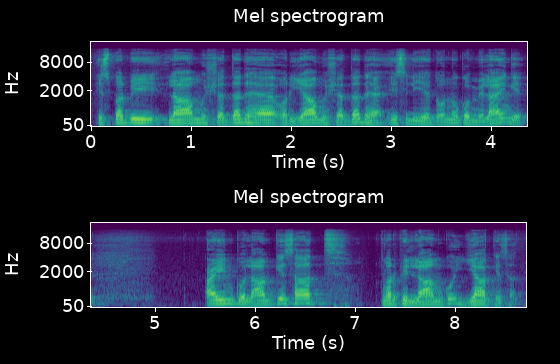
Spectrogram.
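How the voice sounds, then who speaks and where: A man with a Pakistani Urdu accent, his voice sitting a little high for a man, teaches Quran recitation for beginners. He rattles through rules for each letter, then stretches every word out in careful, slow recitation. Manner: slow drawn-out recitation of single words between quick explanations. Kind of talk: tajweed lesson, explaining then reciting words slowly.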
